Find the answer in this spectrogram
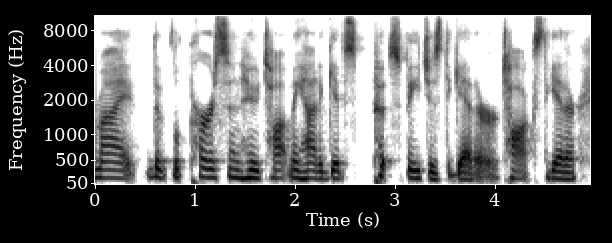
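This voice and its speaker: Speaking with a strong Texan accent, a woman with a very deep, low pitch talks at a moderate pace over a quiet background. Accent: Texan accent, thick. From Texas. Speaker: podcast host. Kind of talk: interview conversation.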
